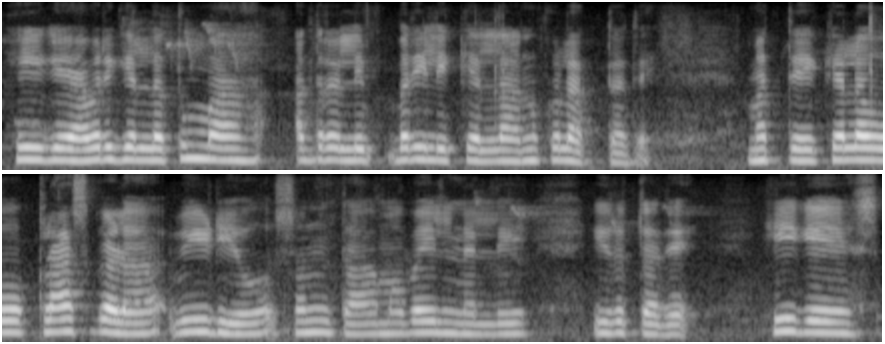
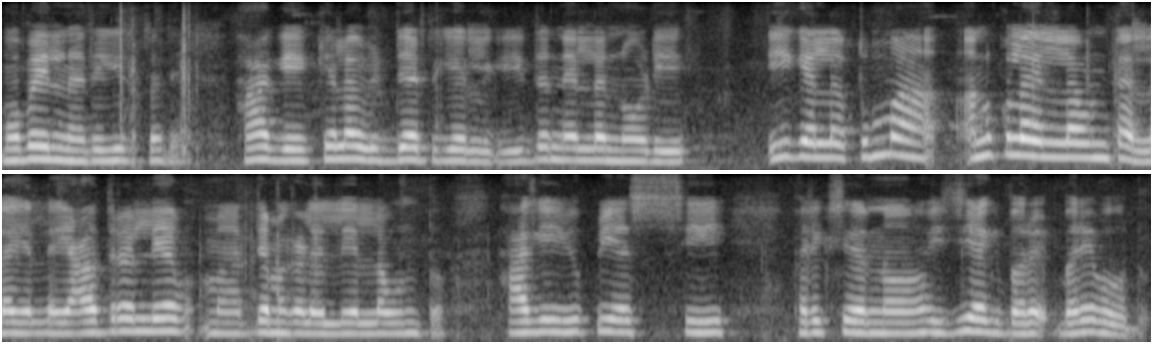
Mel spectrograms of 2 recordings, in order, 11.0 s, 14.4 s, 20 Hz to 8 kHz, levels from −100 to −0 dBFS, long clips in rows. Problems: background sounds at intervals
